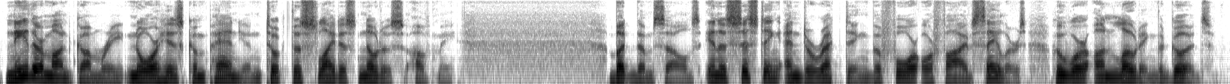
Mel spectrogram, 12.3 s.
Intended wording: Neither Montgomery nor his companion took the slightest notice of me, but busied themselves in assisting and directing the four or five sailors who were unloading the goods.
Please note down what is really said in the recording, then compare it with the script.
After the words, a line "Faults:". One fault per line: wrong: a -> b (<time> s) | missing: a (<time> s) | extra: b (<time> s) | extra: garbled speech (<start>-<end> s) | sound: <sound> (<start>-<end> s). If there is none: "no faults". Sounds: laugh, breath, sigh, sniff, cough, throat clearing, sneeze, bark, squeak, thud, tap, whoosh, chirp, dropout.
Neither Montgomery nor his companion took the slightest notice of me, but themselves in assisting and directing the four or five sailors who were unloading the goods.
Faults:
missing: busied (6.4 s)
